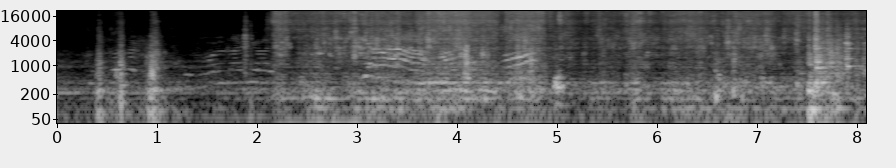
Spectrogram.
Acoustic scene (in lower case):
kitchen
